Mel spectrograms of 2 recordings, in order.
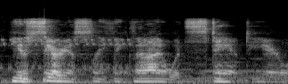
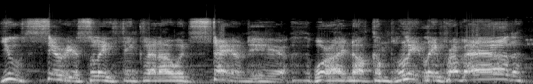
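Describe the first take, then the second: First: It is said at a softer volume. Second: It is said at a louder volume.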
